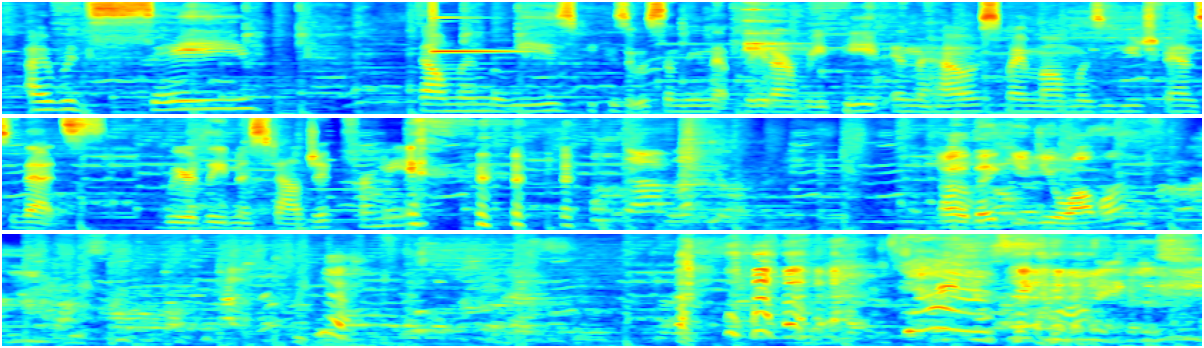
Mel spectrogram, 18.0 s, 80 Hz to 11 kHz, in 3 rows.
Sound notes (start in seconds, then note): 8.0 laughs; 8.7 upbeat instrumental music; 14.3 upbeat music continues; 15.3 interviewer laughs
